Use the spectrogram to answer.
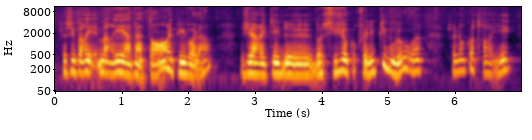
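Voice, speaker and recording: Dark, mellow tone with vocal fry and ordinary pitch variation, a moderate pace, long, frequent pauses, and a quiet background. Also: woman, very deep, low pitch for a woman. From France, Vendée. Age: 80s+. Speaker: retired childminder, grandmother. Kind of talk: life story interview.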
